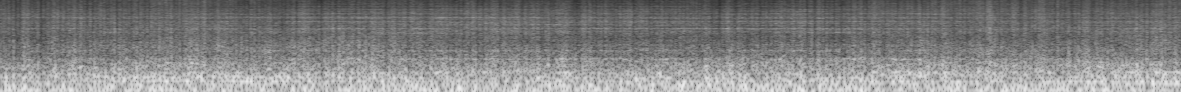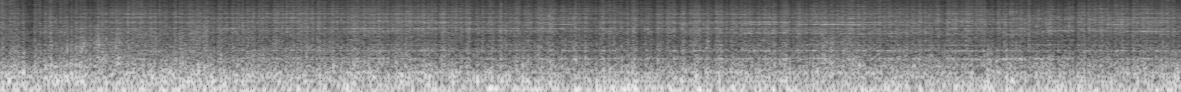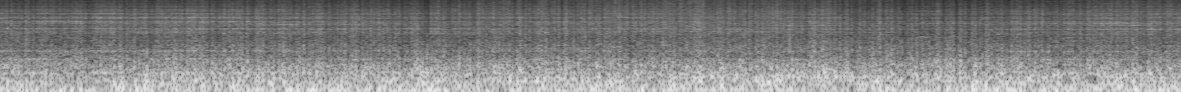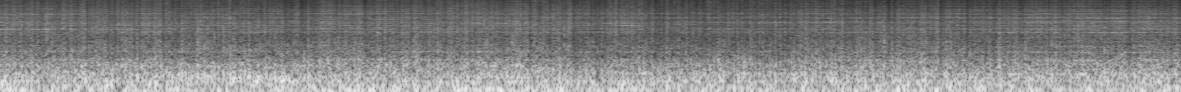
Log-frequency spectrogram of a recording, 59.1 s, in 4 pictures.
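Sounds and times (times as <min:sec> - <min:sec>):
train wheels rumbling on rail: 0:00.0 - 0:59.0
high-pitched wheel squeals: 0:16.2 - 0:35.0, 0:39.0 - 0:49.6, 0:50.3 - 0:53.5.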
